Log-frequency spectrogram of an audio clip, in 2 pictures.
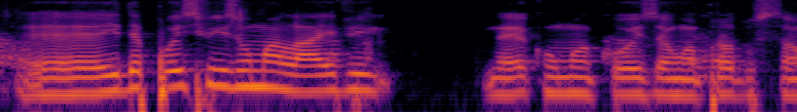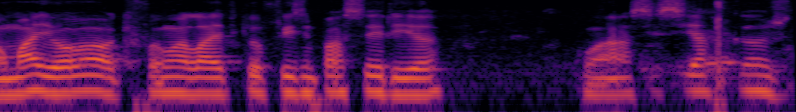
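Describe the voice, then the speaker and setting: Against noticeable background noise, a man with a fairly high pitch speaks at a fairly slow pace with fairly even intonation. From Piauí, Brazil (Valença). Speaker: musician and songwriter. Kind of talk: radio interview. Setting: radio studio.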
